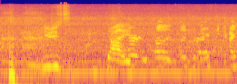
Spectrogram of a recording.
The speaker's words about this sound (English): I think the vacuum cleaner was turned on or something, I don't know,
